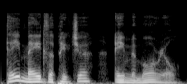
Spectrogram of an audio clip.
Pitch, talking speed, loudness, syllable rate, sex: 110 Hz, 190 wpm, -17 LUFS, 6.6 syllables/s, male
